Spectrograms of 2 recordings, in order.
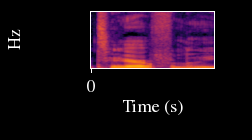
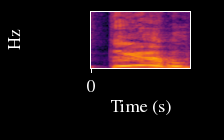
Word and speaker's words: Theraflu: When you go to the store, you don't get Teraflu. You get Theraflu. What the hell does that have to do with anything? Because it's spelled the same way. Oh, that's how that's spelled. Yeah. I didn't know it spelled that. Terraflu. Wait, is it Terraflu? Or is it Theraflu? It's Theraflu.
